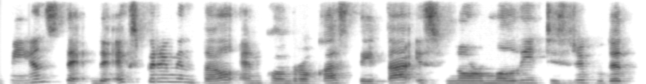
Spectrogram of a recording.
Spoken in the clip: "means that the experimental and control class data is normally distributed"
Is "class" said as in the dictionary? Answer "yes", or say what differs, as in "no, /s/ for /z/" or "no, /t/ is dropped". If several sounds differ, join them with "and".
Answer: no, /l/ is dropped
